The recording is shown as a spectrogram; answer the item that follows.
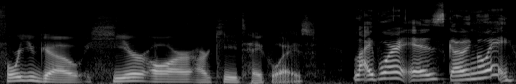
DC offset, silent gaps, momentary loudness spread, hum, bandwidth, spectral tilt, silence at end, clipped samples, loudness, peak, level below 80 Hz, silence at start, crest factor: under 0.1%; none; 10 LU; none; 19 kHz; -5.5 dB/octave; 0 s; under 0.1%; -27 LUFS; -14 dBFS; -58 dBFS; 0 s; 14 dB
